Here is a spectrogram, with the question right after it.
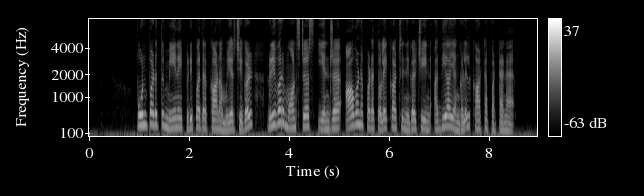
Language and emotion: Tamil, neutral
